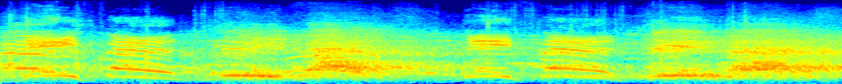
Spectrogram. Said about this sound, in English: The following year, during halftime of an Indiana game against Purdue, Knight walked onto the court at Assembly Hall to a standing ovation. He didn't speak, but led the crowd in his signature chant.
